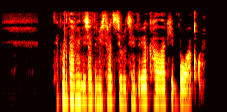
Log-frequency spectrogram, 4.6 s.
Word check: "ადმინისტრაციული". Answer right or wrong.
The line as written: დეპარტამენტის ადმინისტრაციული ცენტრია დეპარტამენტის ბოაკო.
right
